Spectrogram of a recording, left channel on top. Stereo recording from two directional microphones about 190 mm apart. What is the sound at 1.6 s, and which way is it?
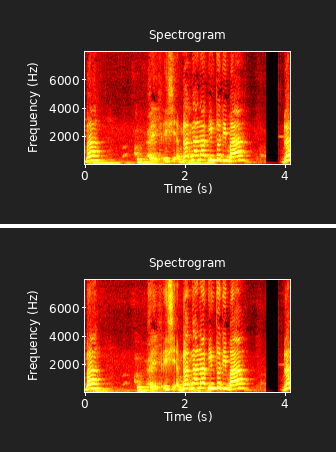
A woman's voice, 30° right (ahead or behind).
